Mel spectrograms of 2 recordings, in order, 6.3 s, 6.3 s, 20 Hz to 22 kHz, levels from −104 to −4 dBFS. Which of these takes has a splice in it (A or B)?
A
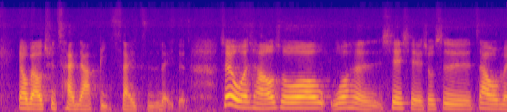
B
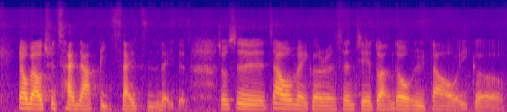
B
